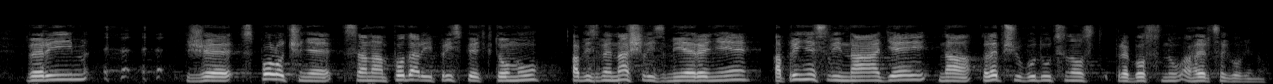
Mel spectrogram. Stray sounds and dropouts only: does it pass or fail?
fail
